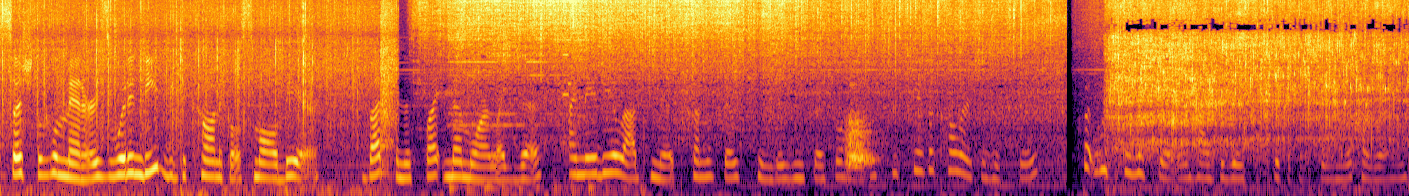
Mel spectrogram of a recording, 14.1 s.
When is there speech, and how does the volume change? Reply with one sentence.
The speech can be heard from 0.0 to 14.0 s, getting quieter.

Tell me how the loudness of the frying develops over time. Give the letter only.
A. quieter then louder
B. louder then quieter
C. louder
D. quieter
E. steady
C.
